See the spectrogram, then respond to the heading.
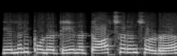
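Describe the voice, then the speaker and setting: Man voicing a pleading young husband, very fast, high flat voice; lo-fi audio drama. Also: no room sound, natural voice. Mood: teasing. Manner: rapid, pleading. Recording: dull lo-fi dry recording.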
